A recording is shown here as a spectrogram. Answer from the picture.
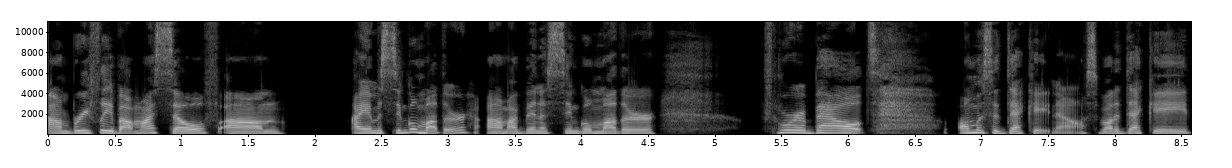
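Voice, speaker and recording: A woman with a Pittsburgh accent speaks at a medium pitch with fairly even intonation. Her speech has long, frequent pauses. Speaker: educator and single mother. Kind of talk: interview. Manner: halting, many fillers.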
